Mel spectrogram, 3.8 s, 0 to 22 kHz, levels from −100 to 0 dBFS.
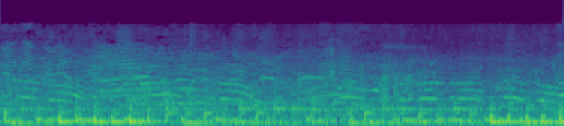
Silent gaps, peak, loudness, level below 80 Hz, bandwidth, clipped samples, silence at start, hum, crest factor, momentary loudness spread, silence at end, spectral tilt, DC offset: none; -14 dBFS; -30 LUFS; -42 dBFS; 7.2 kHz; under 0.1%; 0 s; none; 16 dB; 6 LU; 0 s; -8.5 dB/octave; under 0.1%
